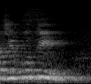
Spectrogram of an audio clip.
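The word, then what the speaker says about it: Djibouti: आ रहा है हमारा जिबूती। जिबूती, डी साइलेंट रहेगा। ठीक है, जिबूती में डी क्या रहेगा? साइलेंट रहेगा। आप उसको जिबूती बोलेंगे। क्या बोलेंगे? जिबूती। डी जिबूती नहीं होगा, जिबूती होगा।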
